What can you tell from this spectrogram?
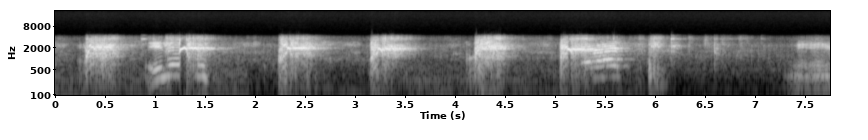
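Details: Pet dogs Tobey and Kitkat argue over food: harsh, broadband growling and yelping bursts come roughly once a second, some rising in pitch, with Filipino speech nearby.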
